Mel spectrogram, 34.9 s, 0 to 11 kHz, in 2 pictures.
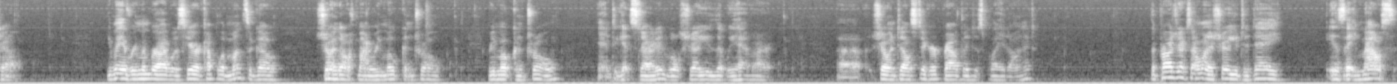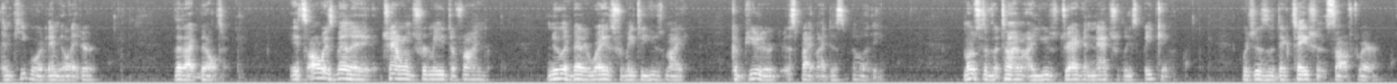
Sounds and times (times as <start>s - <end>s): Speech: 0.0s - 0.4s, 1.3s - 9.8s, 10.4s - 13.0s, 14.4s - 18.8s, 19.6s - 20.5s, 21.1s - 23.7s, 24.3s - 28.6s, 29.5s - 32.2s, 33.0s - 34.8s.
